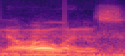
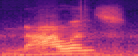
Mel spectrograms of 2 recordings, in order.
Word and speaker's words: New Orleans: Is I've been told if I go down there and I don't call it Nylons, you're probably gonna get stabbed in a alleyway.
